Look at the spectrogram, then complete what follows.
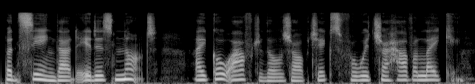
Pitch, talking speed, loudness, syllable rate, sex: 195 Hz, 215 wpm, -20 LUFS, 5.0 syllables/s, female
